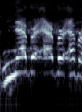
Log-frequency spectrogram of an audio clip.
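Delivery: loud, high insistent shout; emphatic never. Real, not acted. Rally crowd told Putin never would have, shouted insistence. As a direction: hammer each ever home.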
